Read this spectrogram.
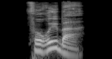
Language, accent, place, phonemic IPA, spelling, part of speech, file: German, Germany, Berlin, /foˈʁyːbɐ/, vorüber-, prefix, De-vorüber-.ogg
- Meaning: A verb prefix; equivalent to (?) past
